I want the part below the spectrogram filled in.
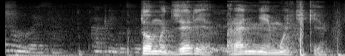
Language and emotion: Russian, neutral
